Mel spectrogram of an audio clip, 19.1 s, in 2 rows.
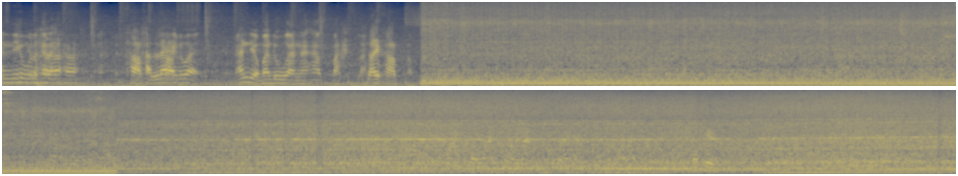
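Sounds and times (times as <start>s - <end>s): cooling fans rushing air: 0.0s - 19.0s
car engine idling: 4.1s - 18.6s
thin high whine: 4.2s - 19.0s.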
